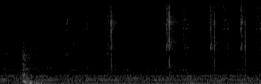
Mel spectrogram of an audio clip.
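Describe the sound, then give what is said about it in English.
Scissors snip in several faint, crisp, dry clicks, spaced unevenly and heard alone over a low hiss. “Did you hear that? Was that some scissors?”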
